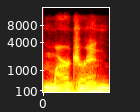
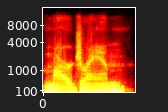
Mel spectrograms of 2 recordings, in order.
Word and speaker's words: marjoram: teaspoon of dried marjoram, not margarine, but marjoram.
